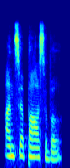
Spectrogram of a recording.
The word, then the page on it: unsurpassable: Indian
